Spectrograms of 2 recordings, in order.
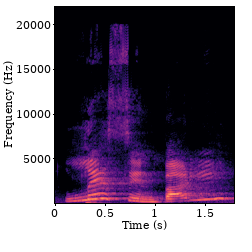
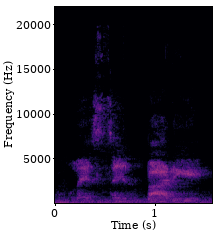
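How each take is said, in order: First: It is yelled loudly. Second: It is whispered softly.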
